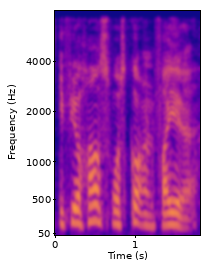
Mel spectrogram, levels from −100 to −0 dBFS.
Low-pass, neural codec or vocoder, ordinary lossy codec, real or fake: 7.2 kHz; vocoder, 44.1 kHz, 128 mel bands, Pupu-Vocoder; none; fake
